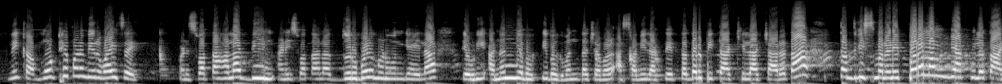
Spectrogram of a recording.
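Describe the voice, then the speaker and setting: A woman from Maharashtra preaching a devotional kirtan sermon, telling stories and asking rhetorical questions between quoted verses. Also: high-pitched. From Maharashtra, India.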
